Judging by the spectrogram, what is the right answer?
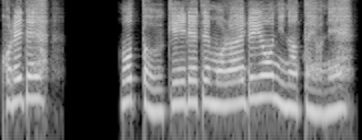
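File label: FEED, Japanese; 80type Mod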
